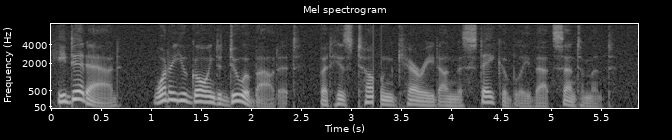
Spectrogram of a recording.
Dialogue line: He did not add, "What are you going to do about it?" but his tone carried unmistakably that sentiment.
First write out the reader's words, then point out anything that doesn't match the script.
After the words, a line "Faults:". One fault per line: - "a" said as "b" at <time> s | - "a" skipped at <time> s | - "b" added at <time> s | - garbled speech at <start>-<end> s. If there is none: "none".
He did add, "What are you going to do about it?" but his tone carried unmistakably that sentiment.
Faults:
- "not" skipped at 0.4 s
